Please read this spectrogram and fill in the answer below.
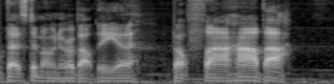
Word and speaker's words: Far Harbor: about the uh about faraba that's how you're supposed to pronounce the title today by the way faraba written in phonetic Bostonian oh so much bigger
